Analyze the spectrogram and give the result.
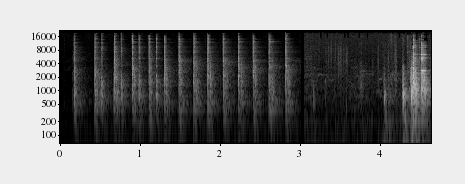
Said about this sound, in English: Now, if we can just get this bolt out of here.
